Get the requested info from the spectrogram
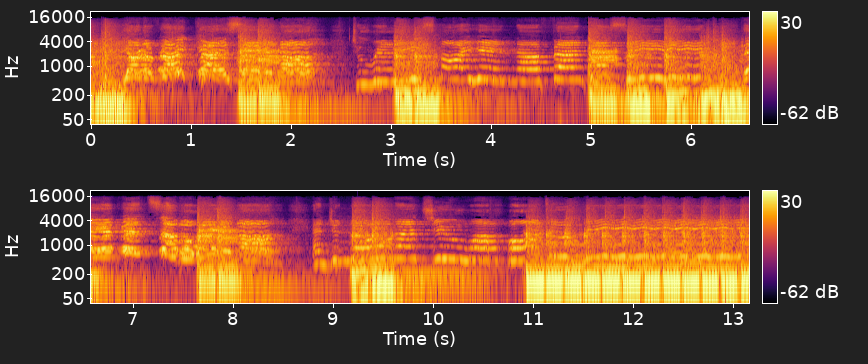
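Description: Rock song with a female lead vocal singing over short stop-time band hits, with an electric bass guitar playing brief accented notes between rests. About eleven seconds in, the full band returns with a steady driving bass line.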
